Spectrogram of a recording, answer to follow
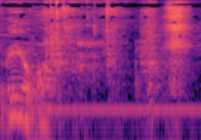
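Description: A few light clicks and knocks from hand work on parts under a car, over a steady low hum. A man's voice is heard briefly at the start.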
